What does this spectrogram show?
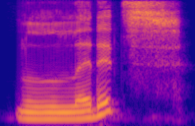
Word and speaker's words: Lititz: Littitz? Oh, Littitz now. Lititz?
